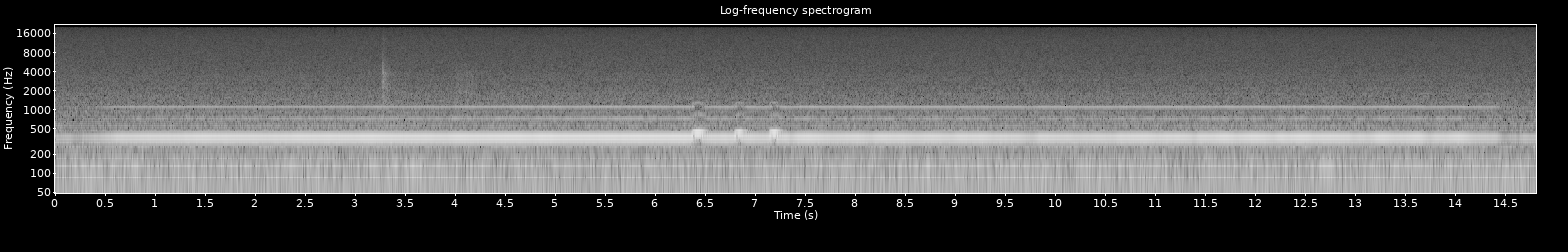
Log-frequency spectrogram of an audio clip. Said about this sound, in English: So I'll play the flute. Listen for the sound of space, stillness within, within the notes within the flute.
